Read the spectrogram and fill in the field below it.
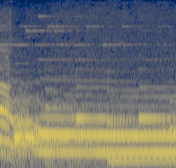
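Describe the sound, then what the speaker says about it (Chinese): A Shiba Inu gives one drawn-out, close, loud howling yelp that slides down and then holds a steady tone for about a second. "没想到这一叫，所有狗子都有了反应"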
